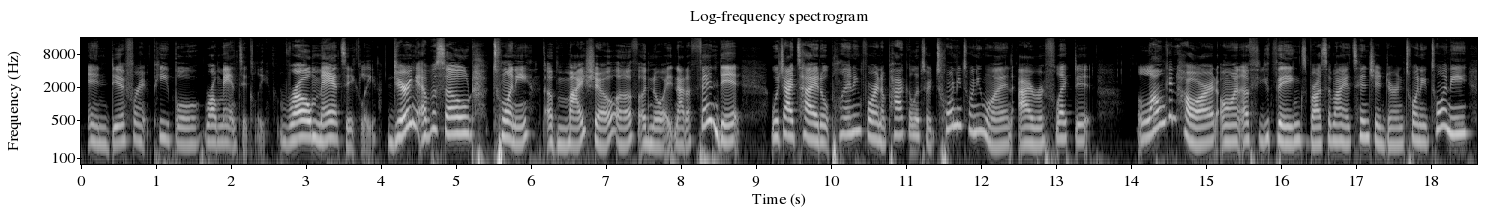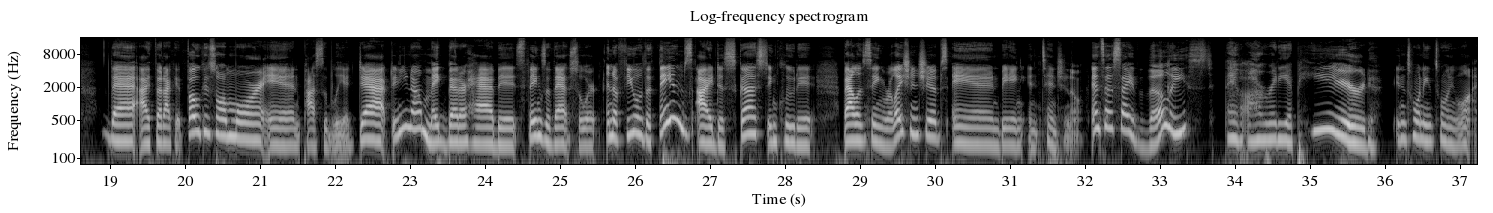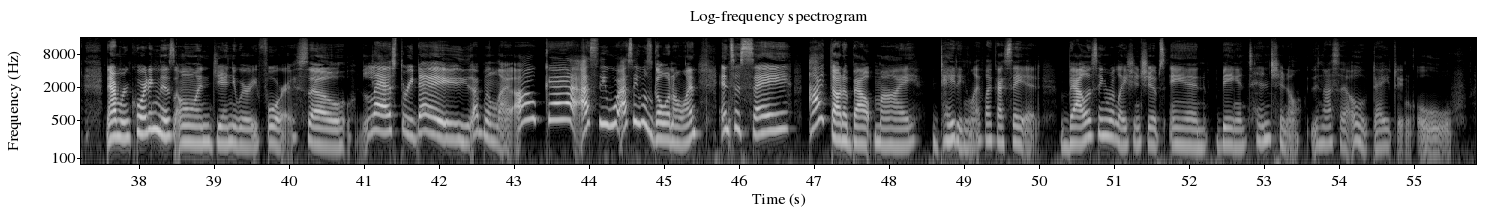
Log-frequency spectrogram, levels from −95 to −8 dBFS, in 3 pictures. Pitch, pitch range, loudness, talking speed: 215 Hz, 190-270 Hz, -33 LUFS, 140 wpm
